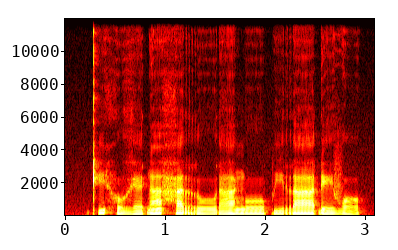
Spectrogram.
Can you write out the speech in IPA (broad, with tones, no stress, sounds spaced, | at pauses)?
kʼ i˦ h o˨ ɣ ɛ˨ ɗ ã˦ h a˦ r oː˨ ɾ aː˦ ŋ oː˦ p i˦ r aː˦ ɗ e˨˦ v ɔ˨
